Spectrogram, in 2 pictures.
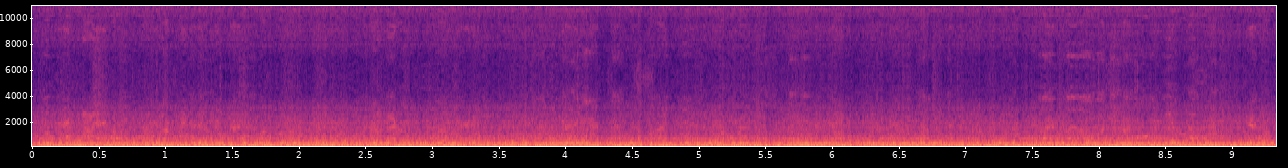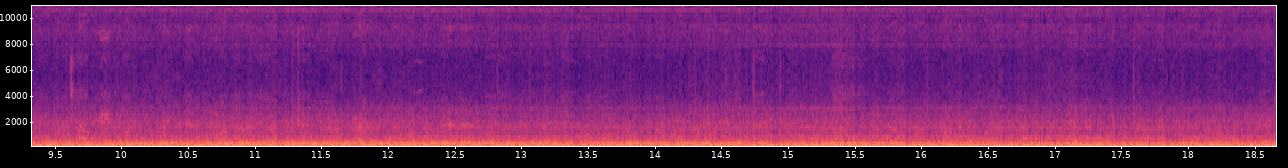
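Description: Jet engines and rushing air drone steadily inside an airliner cabin.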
